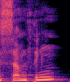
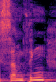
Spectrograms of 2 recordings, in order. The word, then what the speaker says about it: something: something can I say something can I say something e outra coisa importante para ressaltar é que toda e qualquer palavra no inglês que termina como ing você nunca pronuncia a letra g então você não fala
